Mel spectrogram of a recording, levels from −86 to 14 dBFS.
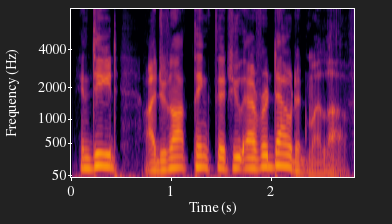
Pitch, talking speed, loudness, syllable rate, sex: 125 Hz, 235 wpm, -17 LUFS, 5.9 syllables/s, male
